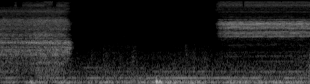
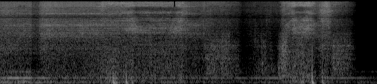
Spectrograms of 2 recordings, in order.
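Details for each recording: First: 1998 Dodge Dakota rear air suspension conversion. The leveling valve vents the bags while lowering, heard as a steady sharp hiss in two spurts. This is normal exhaust toward ride height, with about one inch of tolerance. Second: 1998 Dodge Dakota rear air suspension conversion, leveling valve. A sharp, steady hiss whenever supply air is applied; it drops away briefly and returns. The valve is leaking.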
